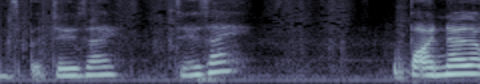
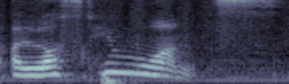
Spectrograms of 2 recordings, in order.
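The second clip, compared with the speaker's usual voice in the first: normal talking voice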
